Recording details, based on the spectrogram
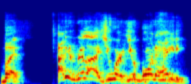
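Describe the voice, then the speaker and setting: A man in his thirties hosting a podcast interview, talking in a relaxed, slangy way with lots of "you know.". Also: high voice, brisk, slightly rough. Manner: laid-back, slangy, frequent "you know". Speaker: podcast host. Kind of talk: casual interview chat.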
